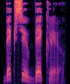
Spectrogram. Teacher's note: A sibilant assimilates to a preceding k as an aspirate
